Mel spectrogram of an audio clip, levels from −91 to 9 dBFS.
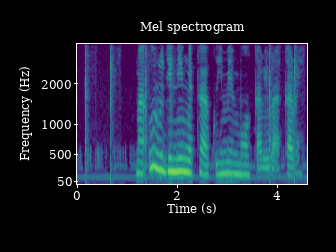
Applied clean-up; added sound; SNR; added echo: none; Clapping; 16 dB; none.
